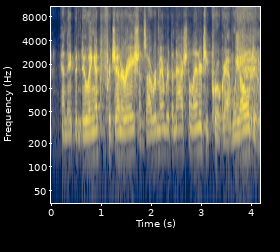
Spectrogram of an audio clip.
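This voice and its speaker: A man with a western Canadian accent talks very fast in a fairly high voice with monotone, flat intonation. Noticeable background noise is present. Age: 60s. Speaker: event moderator. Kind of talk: public speech introducing a panel. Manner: hesitant, repeating words.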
